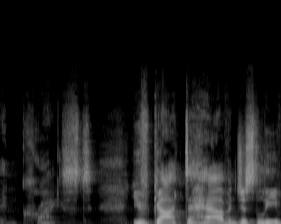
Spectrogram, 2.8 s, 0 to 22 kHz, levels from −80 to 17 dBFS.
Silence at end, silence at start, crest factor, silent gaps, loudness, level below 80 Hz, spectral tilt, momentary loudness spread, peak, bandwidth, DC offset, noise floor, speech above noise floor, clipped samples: 0 s; 0 s; 20 dB; none; -26 LUFS; -82 dBFS; -2.5 dB/octave; 11 LU; -8 dBFS; 15 kHz; under 0.1%; -47 dBFS; 21 dB; under 0.1%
